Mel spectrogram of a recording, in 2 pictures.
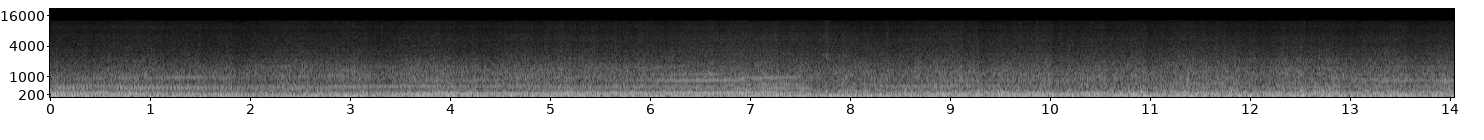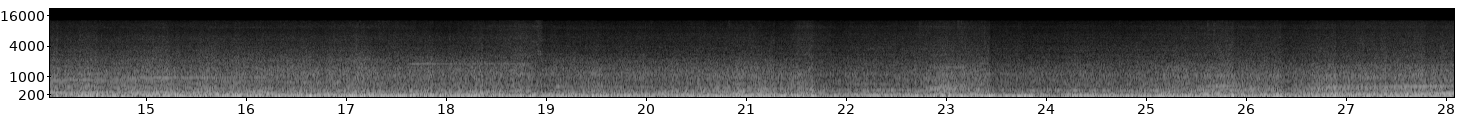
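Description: Porsche Boxster S race car's flat-six engine heard from inside the cockpit, pulling up through the gears, its pitch rising and breaking off briefly at each upshift. About two-thirds through it falls away as the car brakes hard from over 110 mph and downshifts, then picks up again near the end.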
